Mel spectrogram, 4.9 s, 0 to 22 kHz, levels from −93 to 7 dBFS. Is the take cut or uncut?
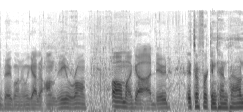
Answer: uncut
